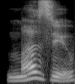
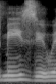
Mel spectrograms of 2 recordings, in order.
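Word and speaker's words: Mizou: have been playing with is Mizu I was pronouncing it Mazu because I have a granddaughter at mazou and I have a degree from Mazu but it's Mizu it's Mi uh z o UI I believe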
